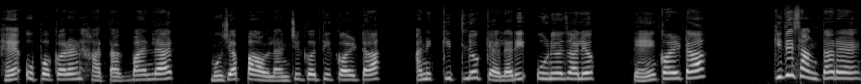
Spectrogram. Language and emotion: Goan Konkani, surprised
